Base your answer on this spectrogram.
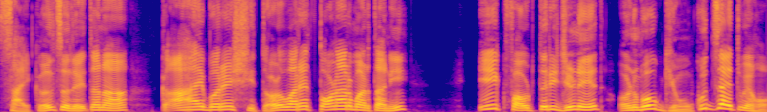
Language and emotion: Goan Konkani, happy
